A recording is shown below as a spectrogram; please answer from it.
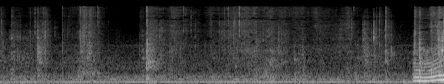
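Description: Plastic bag being handled, rustling and crinkling with a sharper crackle about one and a half seconds in, over a steady low hum.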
